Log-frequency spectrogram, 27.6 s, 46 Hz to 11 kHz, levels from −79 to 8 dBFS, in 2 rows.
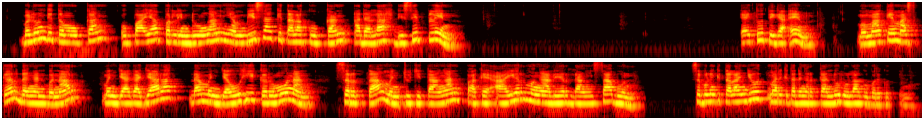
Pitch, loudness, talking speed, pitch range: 210 Hz, -17 LUFS, 85 wpm, 190-235 Hz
